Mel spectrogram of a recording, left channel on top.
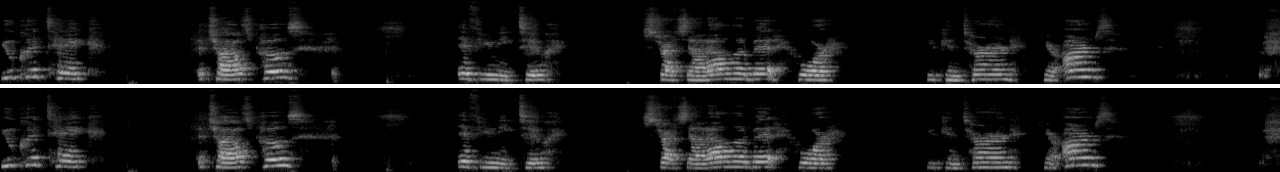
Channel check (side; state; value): both; normal; correlation 0.43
